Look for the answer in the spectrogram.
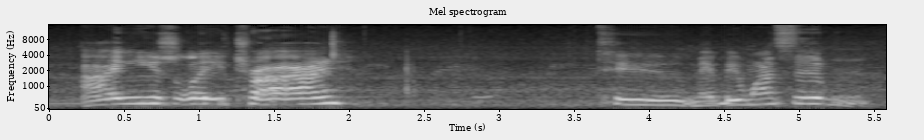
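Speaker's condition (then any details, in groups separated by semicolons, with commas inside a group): Cerebral palsy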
